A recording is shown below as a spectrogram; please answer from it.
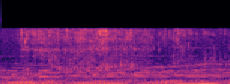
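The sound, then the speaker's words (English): Water poured into a glass as a spirit offering: a continuous gurgling trickle at steady, fairly strong loudness for about three seconds. “I pour a glass of water for my father's side of the spirit,”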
